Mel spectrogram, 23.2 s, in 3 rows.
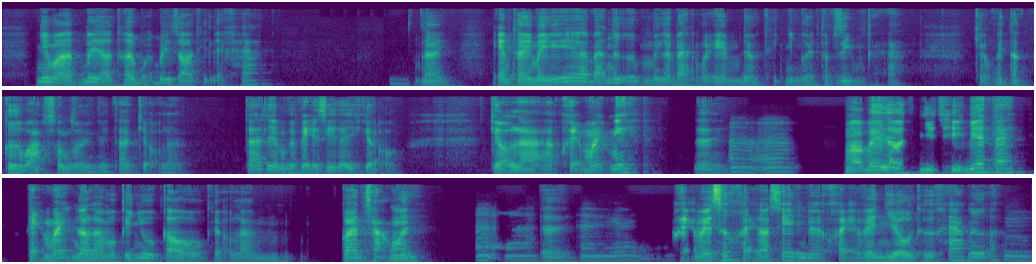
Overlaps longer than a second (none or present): none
